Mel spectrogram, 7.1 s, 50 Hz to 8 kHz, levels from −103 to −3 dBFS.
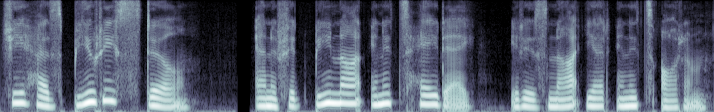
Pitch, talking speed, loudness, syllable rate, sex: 175 Hz, 160 wpm, -16 LUFS, 3.9 syllables/s, female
